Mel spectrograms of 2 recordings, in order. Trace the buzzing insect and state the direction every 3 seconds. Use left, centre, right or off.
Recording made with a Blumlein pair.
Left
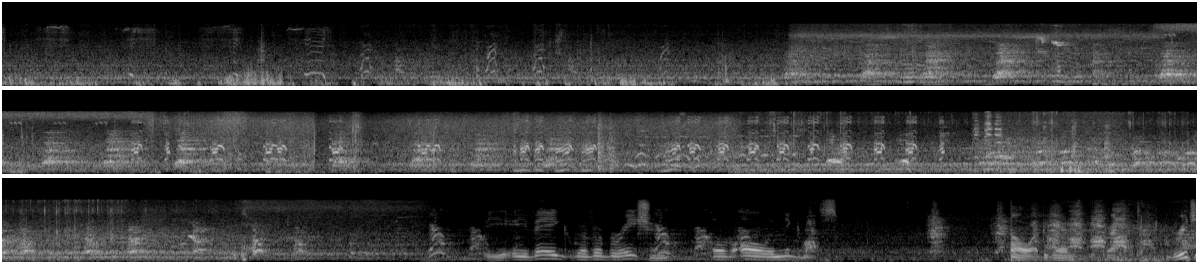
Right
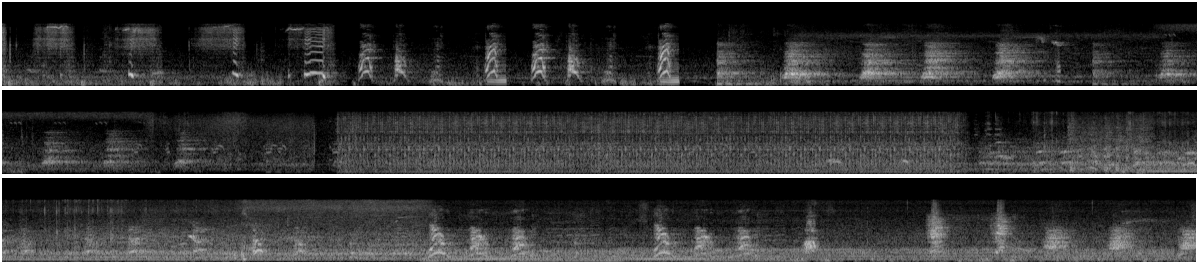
left, left, left, left, left, left, left, left, centre, right, right, right.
